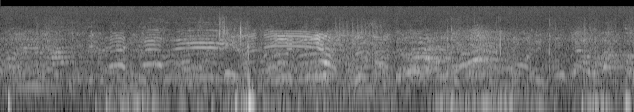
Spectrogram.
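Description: Girls' voices calling out across an outdoor field at a distance, with one sharp crack about two and a half seconds in: a field hockey stick striking the ball.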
